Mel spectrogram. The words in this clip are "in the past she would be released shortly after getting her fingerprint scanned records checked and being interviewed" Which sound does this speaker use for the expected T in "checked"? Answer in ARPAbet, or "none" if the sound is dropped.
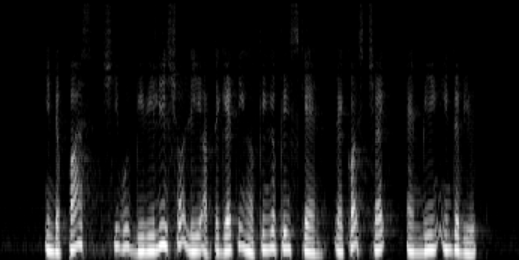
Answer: none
